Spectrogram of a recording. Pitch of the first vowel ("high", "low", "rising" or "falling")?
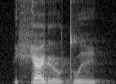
falling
